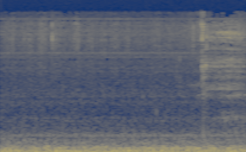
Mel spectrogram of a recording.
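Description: A steady low rumble of background noise with no clear pitch or rhythm.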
